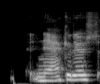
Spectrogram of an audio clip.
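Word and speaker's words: Natchitoches: that for me okay Rebecca what is it nadish what is it nackadish and I'm originally from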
